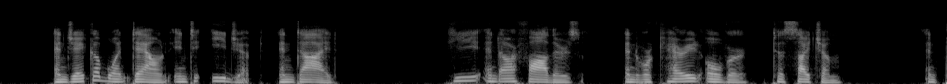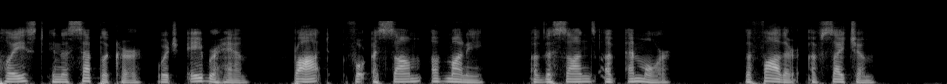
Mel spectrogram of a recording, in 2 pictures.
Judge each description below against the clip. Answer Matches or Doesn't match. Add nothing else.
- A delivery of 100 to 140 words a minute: Matches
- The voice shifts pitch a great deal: Doesn't match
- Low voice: Matches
